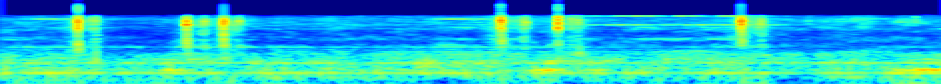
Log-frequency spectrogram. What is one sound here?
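Computer keys click sharply as someone types.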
